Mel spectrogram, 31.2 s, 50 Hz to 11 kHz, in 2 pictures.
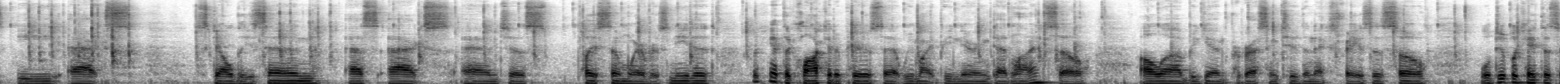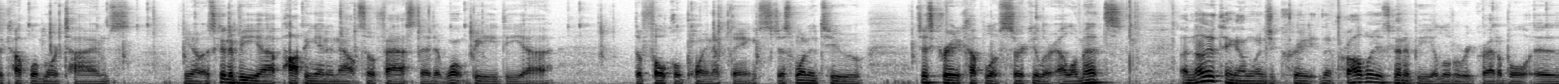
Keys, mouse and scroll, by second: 0.0 click, 0.3 s, 0.7 KP_0, 1.1 KP_Enter, 2.0 s, 2.4 click, 2.8 Tab, 2.9 scroll down 3, 3.2 x, 3.8 click, 4.4 double click, 4.8 s, 5.1 click, 5.3 g, 5.6 click, 5.8 s, 6.1 click, 6.4 g, 7.0 shift+middle click, 7.2 scroll down 1, 7.4 g, 8.0 click, 8.5 r, 8.9 click, 9.2 s, 9.4 click, 9.8 g, 10.0 click, 10.3 scroll down 3, 10.4 alt+a, 10.8 shift+middle click, 11.0-11.5 scroll down 1, 11.5 click, 12.3 shift+middle click, 12.7 shift+d, 13.2 click, 13.5 shift+middle click, 13.9 g, 14.3 click, 14.6 s, 15.0 click, 15.2 g, 15.5 click, 15.8 click, 16.1 r, 16.6 click, 17.3 scroll down 3, 17.6 shift+middle click, 17.9 shift+d, 18.5 click, 19.0 g, 19.6 click, 19.8 s, 20.1 click, 20.3 g, 21.3 click, 21.6 g, 22.4 click, 22.8 alt+a, 23.1 scroll down 1, 23.3 shift+middle click, 23.7 scroll up 2, 24.6 scroll down 1, 25.7 shift+middle click, 25.9-28.4 shift+scroll down 2, 30.4 click, 30.9 click.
